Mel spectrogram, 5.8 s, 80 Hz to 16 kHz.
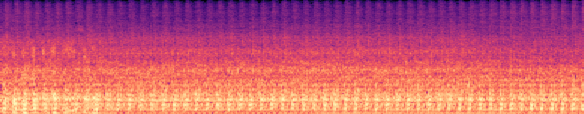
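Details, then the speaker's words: Royal Enfield 350 J-series single after fitting a TEC Stage 2 performance camshaft, ticking over 10–15 minutes for ECU auto-adjust: even, unhurried thump about three beats a second, no knocks or rattles; normal idle. "Just start it up and let it tick over for about 10-15 minutes just to do the auto adjust on the ECU."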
